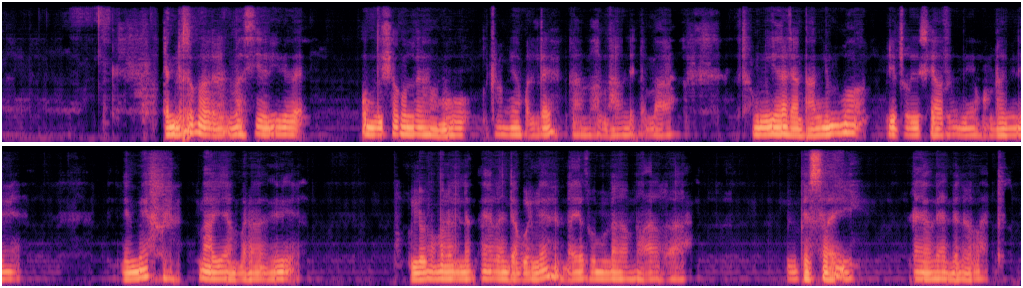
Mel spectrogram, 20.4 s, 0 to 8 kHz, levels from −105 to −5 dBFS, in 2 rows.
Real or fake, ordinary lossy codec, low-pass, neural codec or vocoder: fake; none; 7.2 kHz; codec, 16 kHz in and 24 kHz out, 0.6 kbps, FireRedTTS-2 codec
